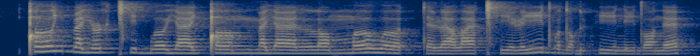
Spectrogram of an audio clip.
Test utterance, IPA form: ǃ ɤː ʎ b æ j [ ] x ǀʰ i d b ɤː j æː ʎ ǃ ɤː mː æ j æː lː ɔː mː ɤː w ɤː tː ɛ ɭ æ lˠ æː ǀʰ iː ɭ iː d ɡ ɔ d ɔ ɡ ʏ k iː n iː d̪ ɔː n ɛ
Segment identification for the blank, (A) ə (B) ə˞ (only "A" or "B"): B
